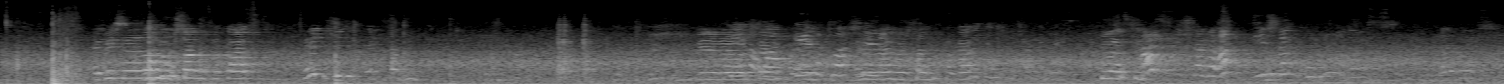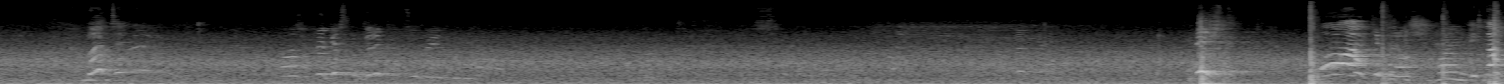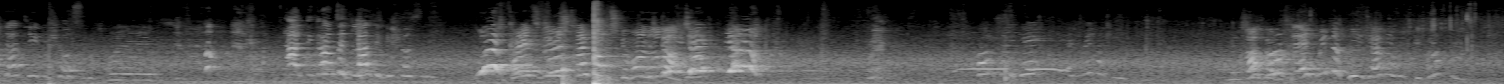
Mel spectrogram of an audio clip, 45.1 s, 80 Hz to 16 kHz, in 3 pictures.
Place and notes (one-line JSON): {"title": "Bellevue Park, Bindermichl Tunnel, Linz - soccer field", "date": "2020-09-08 17:10:00", "description": "kids playing soccer\n(Sony PCM D50)", "latitude": "48.27", "longitude": "14.30", "altitude": "275", "timezone": "Europe/Vienna"}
